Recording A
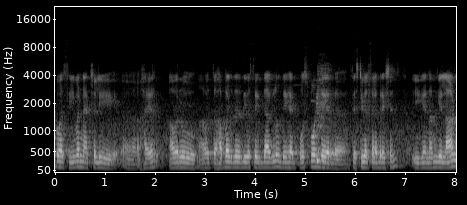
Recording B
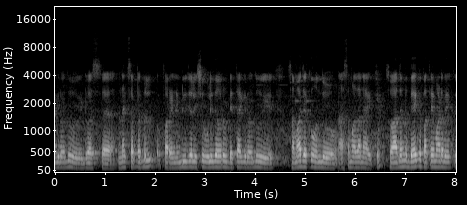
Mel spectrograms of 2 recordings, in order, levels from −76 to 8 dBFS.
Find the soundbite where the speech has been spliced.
A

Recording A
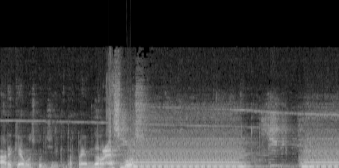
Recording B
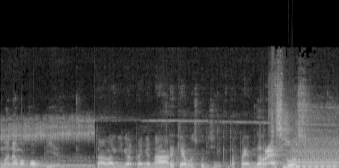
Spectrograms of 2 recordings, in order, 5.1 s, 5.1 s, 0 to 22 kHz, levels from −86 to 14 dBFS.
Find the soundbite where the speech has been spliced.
B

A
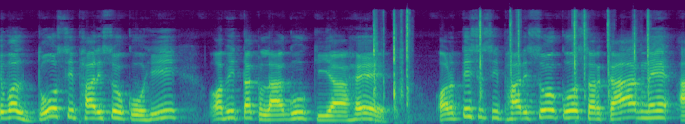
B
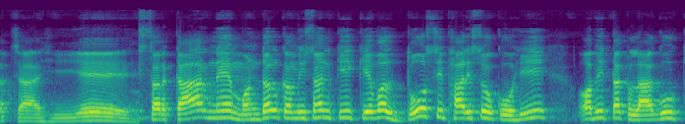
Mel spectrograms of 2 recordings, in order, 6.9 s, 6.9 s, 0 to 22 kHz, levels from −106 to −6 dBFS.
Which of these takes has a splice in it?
B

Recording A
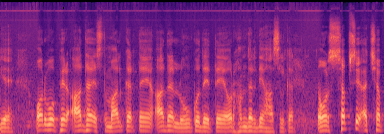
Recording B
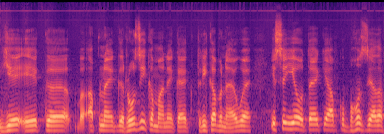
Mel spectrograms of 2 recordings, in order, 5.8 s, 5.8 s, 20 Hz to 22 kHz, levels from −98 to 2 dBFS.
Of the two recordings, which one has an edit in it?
A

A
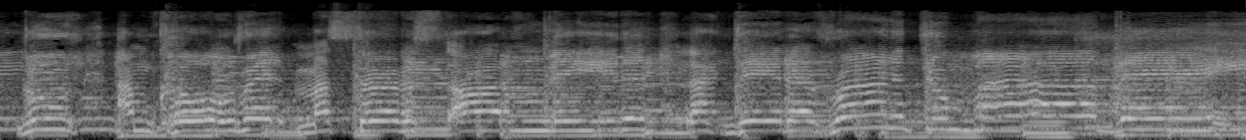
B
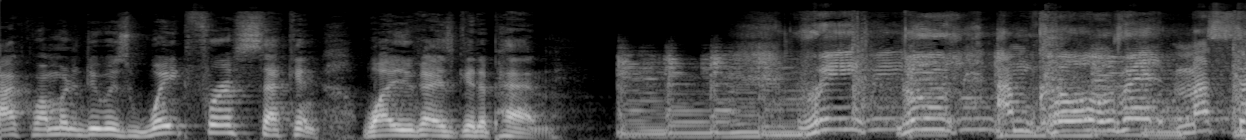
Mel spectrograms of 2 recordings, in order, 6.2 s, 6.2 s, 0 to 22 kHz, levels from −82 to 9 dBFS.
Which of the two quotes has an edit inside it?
B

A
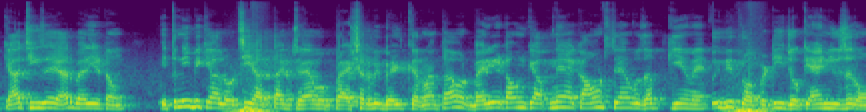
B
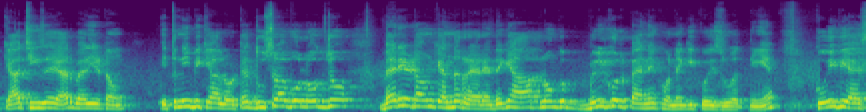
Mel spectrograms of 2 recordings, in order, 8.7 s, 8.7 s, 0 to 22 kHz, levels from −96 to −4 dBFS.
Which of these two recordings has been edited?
A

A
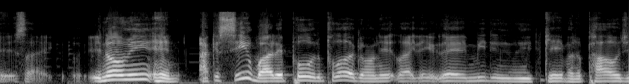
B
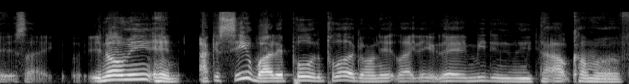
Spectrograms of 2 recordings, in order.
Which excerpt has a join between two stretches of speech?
B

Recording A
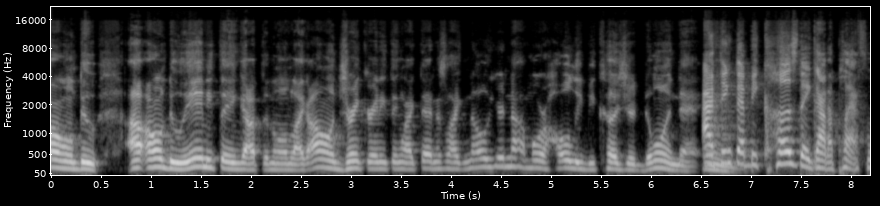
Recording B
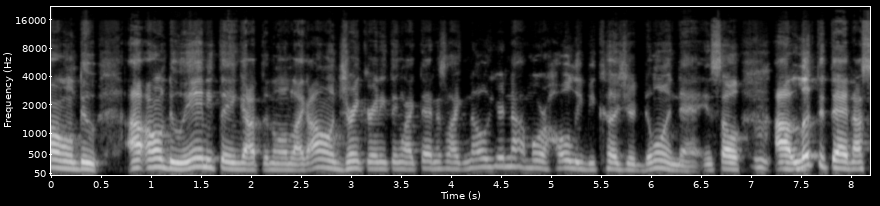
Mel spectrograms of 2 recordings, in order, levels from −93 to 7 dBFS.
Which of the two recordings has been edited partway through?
A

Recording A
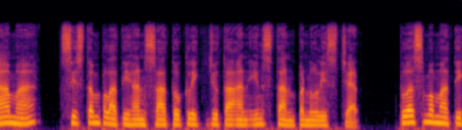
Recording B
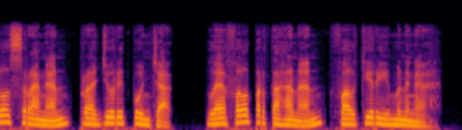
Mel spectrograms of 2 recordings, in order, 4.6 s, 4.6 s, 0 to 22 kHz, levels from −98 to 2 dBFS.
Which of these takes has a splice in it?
B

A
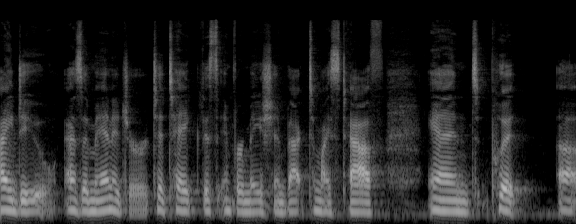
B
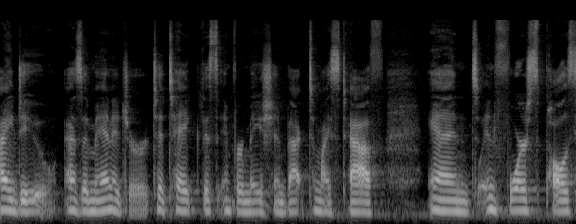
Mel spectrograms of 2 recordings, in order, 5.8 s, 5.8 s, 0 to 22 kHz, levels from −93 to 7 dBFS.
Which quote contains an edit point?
B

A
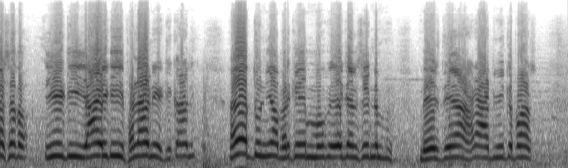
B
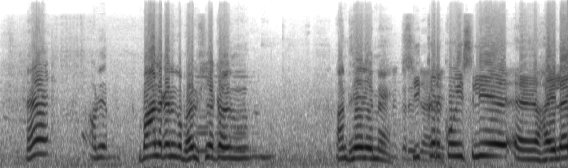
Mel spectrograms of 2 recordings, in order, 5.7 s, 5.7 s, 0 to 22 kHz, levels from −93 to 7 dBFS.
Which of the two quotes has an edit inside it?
B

